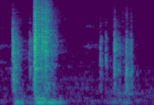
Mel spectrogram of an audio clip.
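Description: A few quick keystrokes are tapped on a computer keyboard, a burst of clicks followed by a couple of softer presses, close and clear in a quiet room.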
